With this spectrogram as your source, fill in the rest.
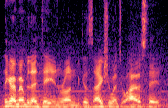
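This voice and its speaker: At a spring training ballpark, a man hosts an on-location podcast interview, asking questions in an upbeat, conversational way. His medium-pitched voice is steady and a bit bright, moving at a racing pace over faint background ambience.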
